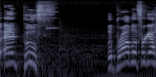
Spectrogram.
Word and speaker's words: Vibrava: It's actually pronounced Vibrava. I literally just Googled that to make sure.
